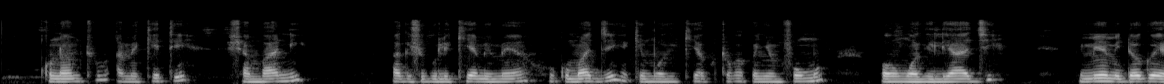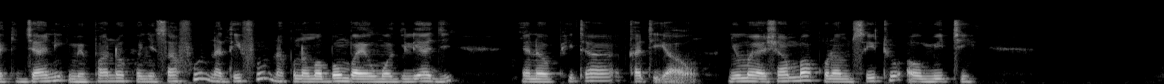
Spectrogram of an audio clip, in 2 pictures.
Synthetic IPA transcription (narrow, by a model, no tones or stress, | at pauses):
kunam̩tʰuamɛkɛti | ʃambani | ak̬iʃuɣulikʰiamimɛahukumaʄijakimwaɡikʰiaku̥tɔkakwɛɲɛm̩fumɔ | waumwaɠiliaʄi | mimɛamiɗɔɠɔjakiʄaniʔimɛpandwakwɛɲɛsafunaðifunakunamaɓɔmbajaumwaɠiliaʄi | janajɔpʰitʰakatʰḭja̰ɔ̰ | ɲumajaʃambakunam̩situʔa̰umitʰi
